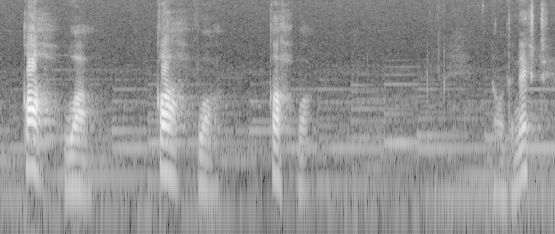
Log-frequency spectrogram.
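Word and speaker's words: قهوة: No correct Arabic pronunciation is not kahava. Correct Arabic pronunciation is kahwa.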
